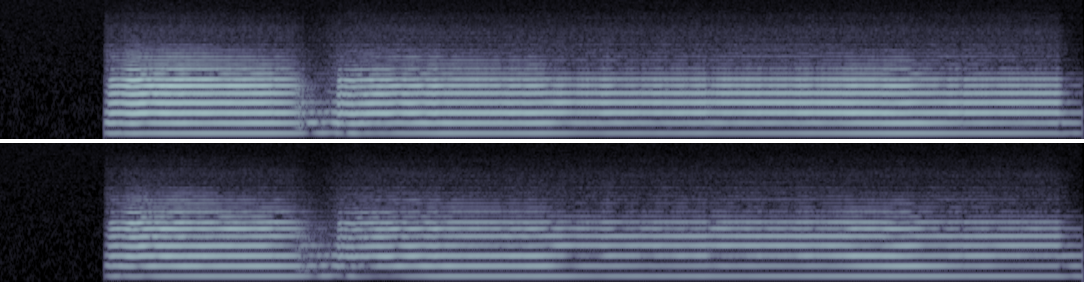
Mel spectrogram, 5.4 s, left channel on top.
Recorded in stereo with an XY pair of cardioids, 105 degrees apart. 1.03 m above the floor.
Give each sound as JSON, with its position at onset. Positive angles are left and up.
{"t": 0.5, "sound": "a trumpet", "azimuth_deg": 45, "distance_m": 1.3}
